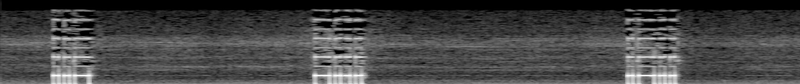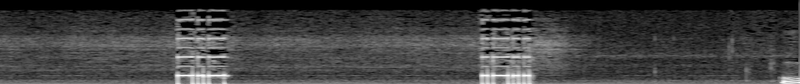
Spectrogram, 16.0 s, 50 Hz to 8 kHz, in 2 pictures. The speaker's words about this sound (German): Hier ist Digot 1 Kilo November in Bremen mit einem Morseunterricht für Anfänger. Es kommen jetzt Übungen mit P.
